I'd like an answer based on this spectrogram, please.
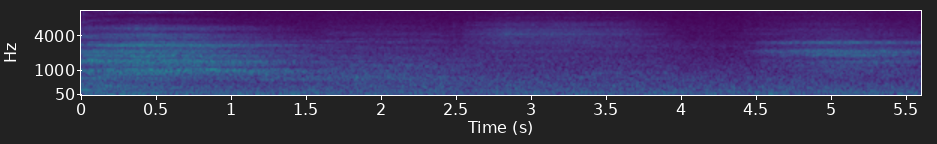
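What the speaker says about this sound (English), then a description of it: "Deepening the breath." Deep, slow breathing during yoga practice, with long airy inhales and exhales rising and falling in a few drawn-out waves; close and fairly loud, no talking.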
